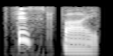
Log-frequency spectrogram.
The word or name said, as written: fistfight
